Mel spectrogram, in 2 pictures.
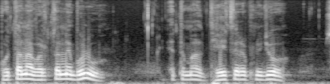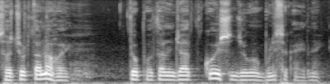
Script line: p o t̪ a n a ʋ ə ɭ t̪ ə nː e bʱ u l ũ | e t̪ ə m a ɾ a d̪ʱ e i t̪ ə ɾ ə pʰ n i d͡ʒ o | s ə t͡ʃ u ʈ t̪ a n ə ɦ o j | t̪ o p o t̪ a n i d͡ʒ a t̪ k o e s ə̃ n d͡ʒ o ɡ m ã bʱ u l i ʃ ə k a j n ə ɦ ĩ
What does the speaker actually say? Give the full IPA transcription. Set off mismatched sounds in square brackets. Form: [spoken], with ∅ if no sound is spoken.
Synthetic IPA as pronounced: p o t̪ a n a ʋ ə [ɾ] t̪ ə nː e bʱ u l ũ | e t̪ ə m a ɾ a d̪ʱ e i t̪ ə ɾ ə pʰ n i d͡ʒ o | s ə t͡ʃ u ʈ t̪ a n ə ɦ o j | t̪ o p o t̪ a n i d͡ʒ a t̪ k o [i] s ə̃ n d͡ʒ o ɡ m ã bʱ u l i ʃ ə k a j n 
